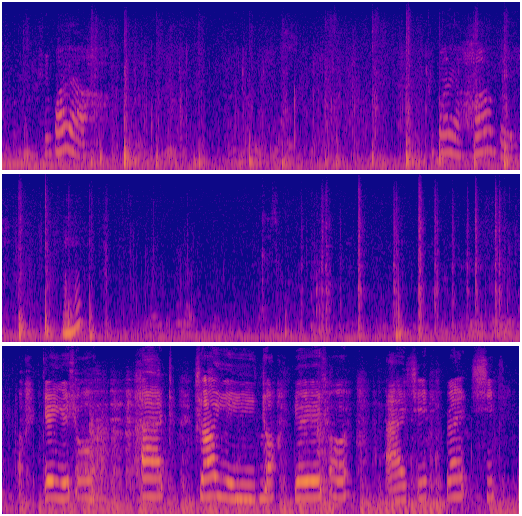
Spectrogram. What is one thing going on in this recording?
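A small child babbles and squeals in a high voice nearby.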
